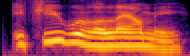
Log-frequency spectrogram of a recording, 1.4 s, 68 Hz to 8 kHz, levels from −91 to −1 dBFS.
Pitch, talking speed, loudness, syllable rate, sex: 180 Hz, 210 wpm, -14 LUFS, 4.8 syllables/s, female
